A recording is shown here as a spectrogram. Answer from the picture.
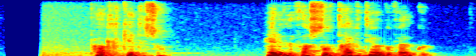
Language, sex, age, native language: Icelandic, female, 40-49, Icelandic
